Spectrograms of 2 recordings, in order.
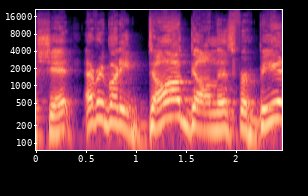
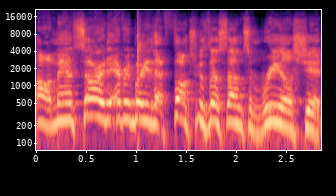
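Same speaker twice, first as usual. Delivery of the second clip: sarcastic mock tough-guy voice, higher; 3 semitones higher than usual. Mocking a band's apology statement by reading it in their tone: mocking tough-guy voice. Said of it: "you're gonna be talking like this?".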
